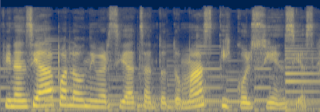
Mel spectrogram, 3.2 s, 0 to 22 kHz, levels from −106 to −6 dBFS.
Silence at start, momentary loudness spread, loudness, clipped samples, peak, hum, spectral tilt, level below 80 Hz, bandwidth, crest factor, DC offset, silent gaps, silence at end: 0 s; 10 LU; -20 LUFS; under 0.1%; -2 dBFS; none; -4 dB/octave; -56 dBFS; 17 kHz; 18 dB; under 0.1%; none; 0 s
